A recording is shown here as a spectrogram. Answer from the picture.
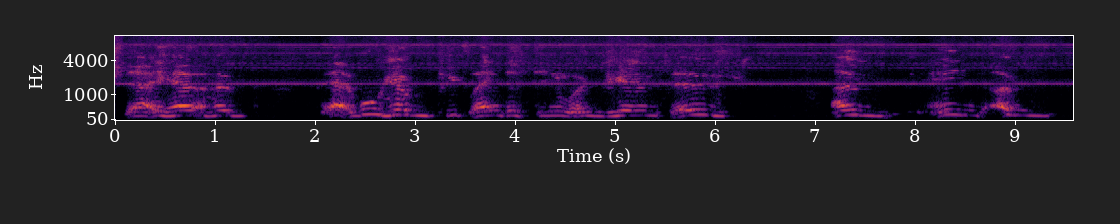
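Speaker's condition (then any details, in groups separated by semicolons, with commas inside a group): Cerebral palsy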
